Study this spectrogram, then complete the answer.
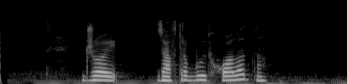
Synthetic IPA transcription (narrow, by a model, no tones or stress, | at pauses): d͡ʒɔjzɑwt̪ɾɐbud̪ʲɪt̪ʲxɔlˠɐd̪̚nɐ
